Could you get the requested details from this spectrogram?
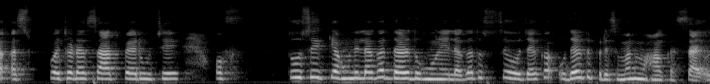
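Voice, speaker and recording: A young woman with a high, light voice teaches ayurveda. She turns each list into a playful little story, going over the lines again and again and correcting herself mid-word. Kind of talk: mnemonic lesson explanation.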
